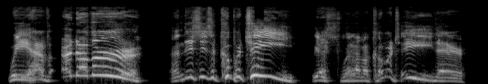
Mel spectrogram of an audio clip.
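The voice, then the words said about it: Put-on Yorkshire-like accent. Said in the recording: “I don't know what the accent was. That seems to be more Yorkshire.”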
